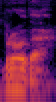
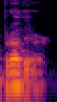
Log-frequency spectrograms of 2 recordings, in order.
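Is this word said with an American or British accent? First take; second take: British; American. First: It is said with a British English accent. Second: It is said with an American English accent. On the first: "brother es es el inglés británico" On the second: "como ocupando el inglés de manera americana, sería brother"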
